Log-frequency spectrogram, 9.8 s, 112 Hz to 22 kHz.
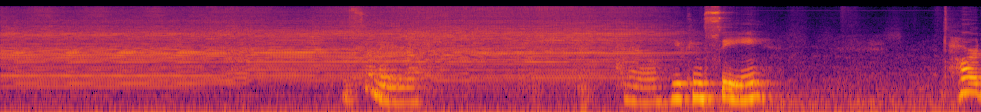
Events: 0.0s-7.0s: electric razor
3.4s-4.2s: female speech
6.1s-6.5s: female speech
6.7s-7.6s: female speech
7.0s-9.8s: mechanisms
7.7s-8.0s: surface contact
8.2s-9.0s: surface contact
9.4s-9.4s: tick
9.4s-9.8s: female speech

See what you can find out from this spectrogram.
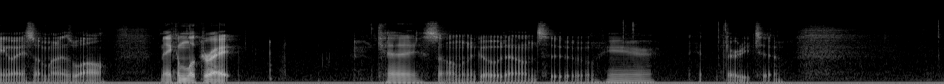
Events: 0.0s-1.0s: man speaking
0.0s-9.4s: mechanisms
1.1s-1.5s: breathing
1.6s-2.3s: man speaking
2.4s-2.5s: clicking
2.7s-2.9s: clicking
3.5s-3.7s: breathing
3.7s-6.6s: man speaking
6.2s-6.4s: clicking
6.9s-7.0s: clicking
7.2s-7.8s: man speaking
7.9s-8.8s: breathing
8.8s-8.9s: clicking
9.3s-9.4s: clicking

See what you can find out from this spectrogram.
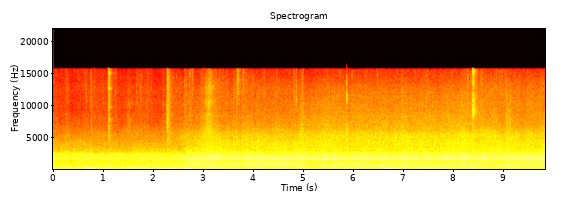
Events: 0.0s-9.8s: train
0.7s-1.2s: generic impact sounds
2.2s-2.4s: generic impact sounds
5.8s-6.0s: generic impact sounds
8.9s-9.2s: generic impact sounds

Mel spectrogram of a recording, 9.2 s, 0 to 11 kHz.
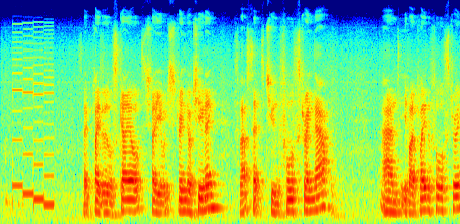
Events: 0.0s-9.2s: mechanisms
0.2s-1.1s: music
1.6s-4.3s: male speech
4.4s-4.6s: breathing
4.8s-6.7s: male speech
6.5s-6.8s: generic impact sounds
7.6s-9.2s: male speech

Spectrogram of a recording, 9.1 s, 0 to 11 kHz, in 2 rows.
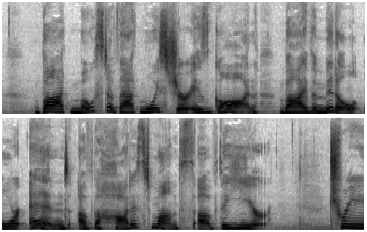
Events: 0.0s-0.3s: breathing
0.0s-9.0s: mechanisms
0.4s-3.2s: female speech
3.2s-3.4s: breathing
3.4s-4.4s: female speech
4.5s-7.9s: female speech
7.8s-8.1s: generic impact sounds
8.2s-8.6s: breathing

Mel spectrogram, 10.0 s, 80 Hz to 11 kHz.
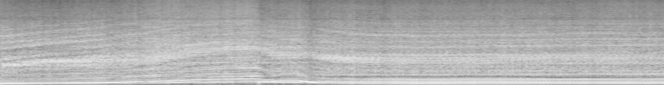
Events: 0.0s-3.9s: vroom
0.0s-9.9s: engine
3.9s-6.3s: tire squeal

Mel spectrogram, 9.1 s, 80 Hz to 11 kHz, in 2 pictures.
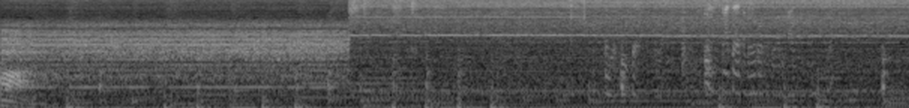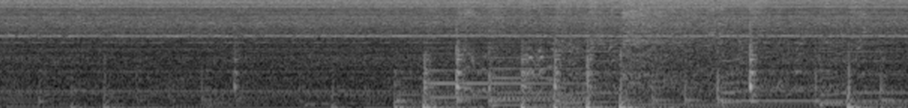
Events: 0.0s-0.2s: human voice
0.0s-1.7s: power tool
0.0s-9.0s: music
1.7s-9.0s: mechanisms

